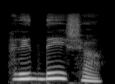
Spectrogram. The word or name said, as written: ಹ್ರಿದ್ದೇಶ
